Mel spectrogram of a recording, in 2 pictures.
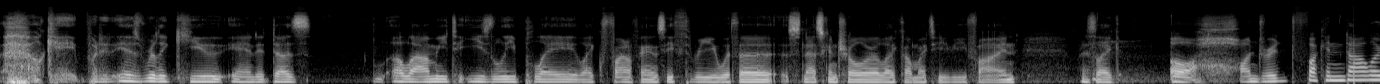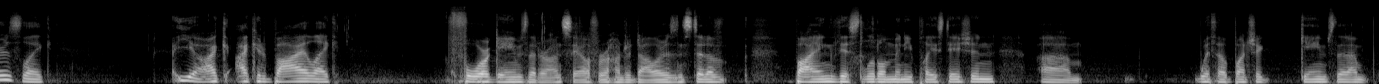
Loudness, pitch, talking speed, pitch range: -20 LUFS, 120 Hz, 145 wpm, 110-130 Hz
